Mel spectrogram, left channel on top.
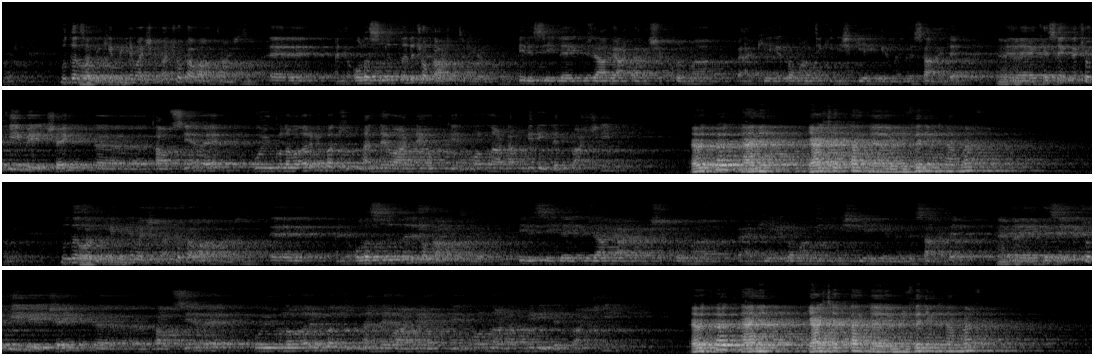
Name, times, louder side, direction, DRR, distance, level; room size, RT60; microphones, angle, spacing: voice 1, 0.0-4.9 5.2-7.1 7.4-13.1 13.4-17.0, left 1 dB, 75° left, -1 dB, 1.4 m, -39 dB
voice 2, 17.8-18.6 18.9-20.7, right 1 dB, 15° right, -2 dB, 1.1 m, -28 dB
11.5 x 5.9 x 5.8 m, 2.8 s
head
